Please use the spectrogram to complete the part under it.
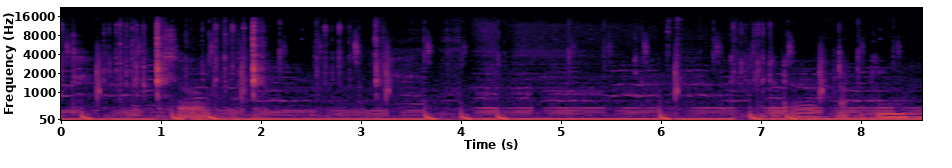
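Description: Computer keyboard typing while searching for FFTW libraries, a steady run of close, quiet key clicks and taps with a low constant hum beneath, no talking.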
